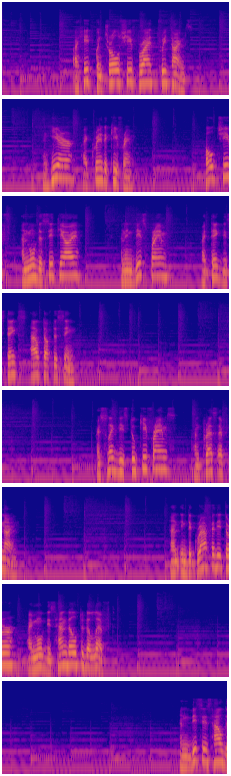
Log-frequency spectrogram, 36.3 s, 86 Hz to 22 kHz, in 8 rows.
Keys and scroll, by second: 1.4 ctrl+shift+-, 24.2 F9.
